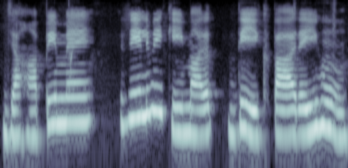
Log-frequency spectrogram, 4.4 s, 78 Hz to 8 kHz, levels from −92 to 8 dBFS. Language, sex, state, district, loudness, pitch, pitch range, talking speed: Hindi, female, Bihar, Kaimur, -14 LUFS, 210 Hz, 195-270 Hz, 135 wpm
